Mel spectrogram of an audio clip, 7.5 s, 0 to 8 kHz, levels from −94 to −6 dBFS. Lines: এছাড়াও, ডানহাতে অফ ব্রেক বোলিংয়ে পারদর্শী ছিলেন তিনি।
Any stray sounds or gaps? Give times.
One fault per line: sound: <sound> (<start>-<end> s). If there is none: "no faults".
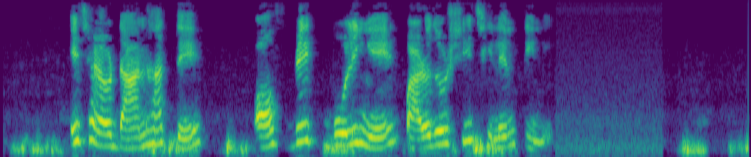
no faults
